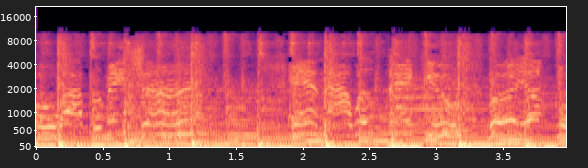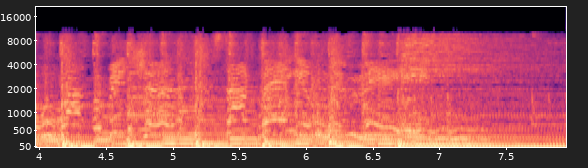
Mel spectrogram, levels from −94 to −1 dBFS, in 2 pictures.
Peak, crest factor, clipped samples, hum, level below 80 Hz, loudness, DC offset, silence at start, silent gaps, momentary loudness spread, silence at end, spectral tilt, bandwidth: 0 dBFS; 8 dB; 0.3%; none; -14 dBFS; -10 LUFS; under 0.1%; 0 s; none; 3 LU; 0 s; -4.5 dB/octave; 10.5 kHz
